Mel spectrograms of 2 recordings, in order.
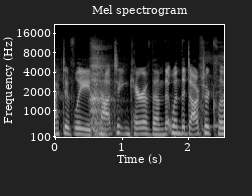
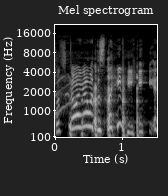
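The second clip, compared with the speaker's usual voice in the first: ordinary delivery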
